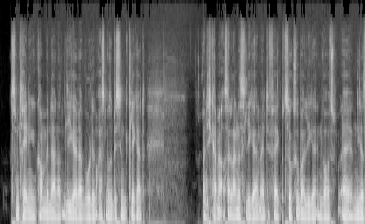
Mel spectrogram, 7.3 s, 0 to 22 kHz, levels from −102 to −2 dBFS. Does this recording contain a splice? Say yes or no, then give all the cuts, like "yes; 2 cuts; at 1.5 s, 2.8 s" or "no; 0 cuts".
yes; 5 cuts; at 1.2 s, 1.9 s, 4.5 s, 5.6 s, 6.3 s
